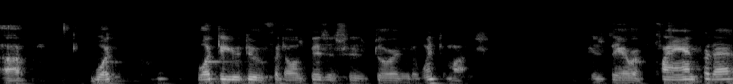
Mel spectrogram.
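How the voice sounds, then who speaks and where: In a New York accent, a man with a medium pitch talks at a moderate pace with fairly even intonation and long, frequent pauses. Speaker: audience member. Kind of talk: audience question.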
